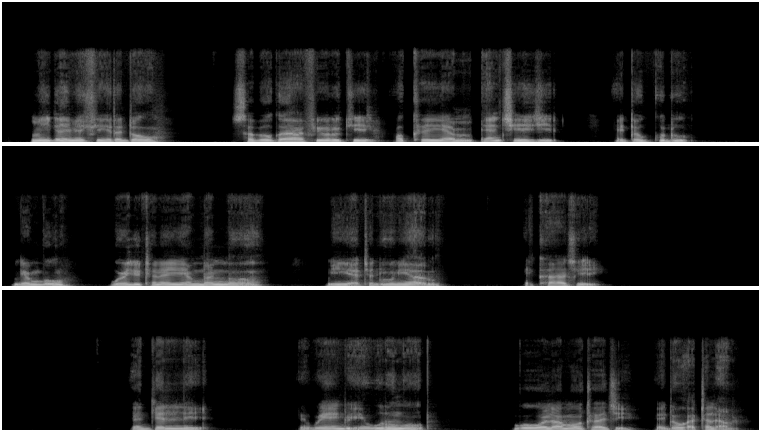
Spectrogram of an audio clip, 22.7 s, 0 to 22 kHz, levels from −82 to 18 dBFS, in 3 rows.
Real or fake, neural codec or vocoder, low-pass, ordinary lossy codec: fake; codec, 32 kHz, 1.9 kbps, SNAC; 14.4 kHz; none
